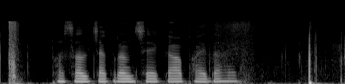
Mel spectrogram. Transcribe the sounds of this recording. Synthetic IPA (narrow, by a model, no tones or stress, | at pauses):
pʰəsəlt͡ʃəkɾənsekapʰaːɪd̪aɦɛː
